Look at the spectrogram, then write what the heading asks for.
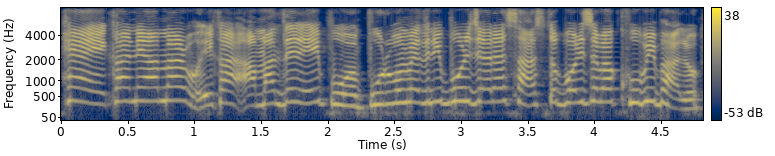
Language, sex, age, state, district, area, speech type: Bengali, female, 30-45, West Bengal, Purba Medinipur, rural, spontaneous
